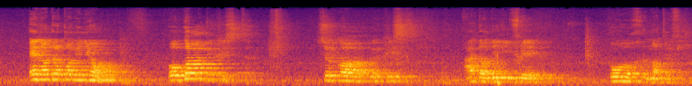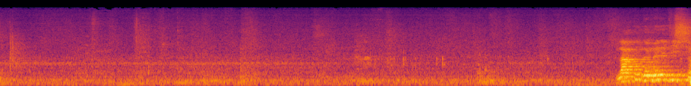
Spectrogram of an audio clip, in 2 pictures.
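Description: A man sings out loud, long phrases that echo in a large room.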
